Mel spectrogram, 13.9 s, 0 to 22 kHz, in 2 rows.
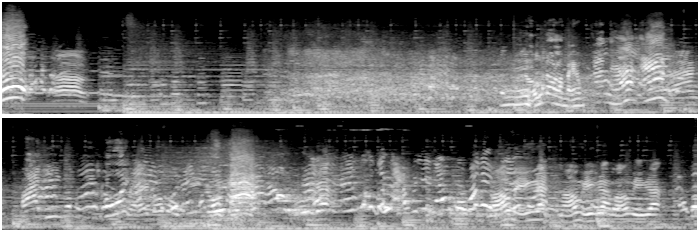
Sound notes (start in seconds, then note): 0.0 laughing; 7.8 girls yelling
